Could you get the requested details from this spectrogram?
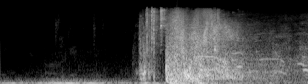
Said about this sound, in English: Ace goes for his gun, but Herod's quicker again, and this time blows a hole right through the middle of his left hand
